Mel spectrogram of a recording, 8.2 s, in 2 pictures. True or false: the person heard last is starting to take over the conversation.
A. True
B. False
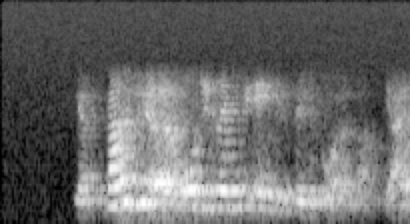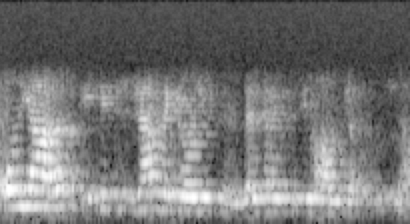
A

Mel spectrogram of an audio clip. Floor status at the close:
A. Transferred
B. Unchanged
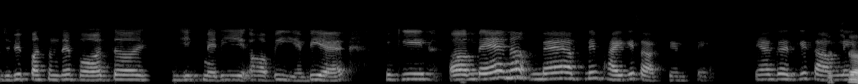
B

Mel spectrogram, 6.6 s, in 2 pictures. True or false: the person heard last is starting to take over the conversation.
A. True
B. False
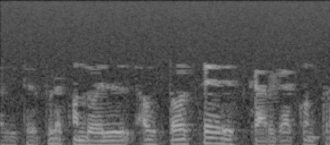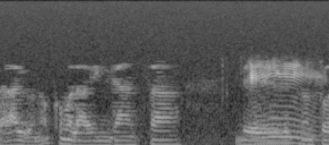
B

